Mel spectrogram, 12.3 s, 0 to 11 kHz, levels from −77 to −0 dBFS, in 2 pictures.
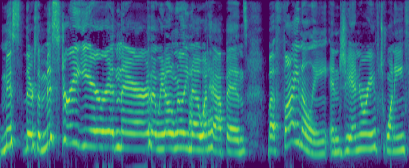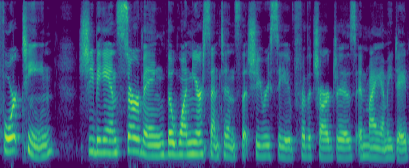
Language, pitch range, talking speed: English, 180-260 Hz, 160 wpm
